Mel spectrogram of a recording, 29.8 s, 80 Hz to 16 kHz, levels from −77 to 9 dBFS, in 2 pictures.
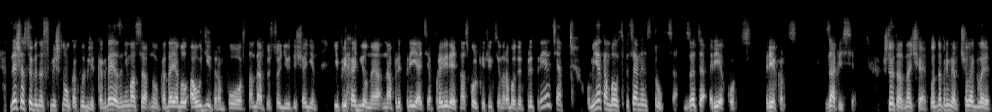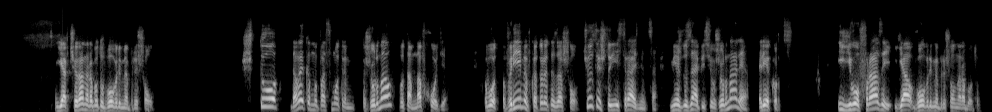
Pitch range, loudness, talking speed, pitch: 130-190 Hz, -18 LUFS, 165 wpm, 150 Hz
